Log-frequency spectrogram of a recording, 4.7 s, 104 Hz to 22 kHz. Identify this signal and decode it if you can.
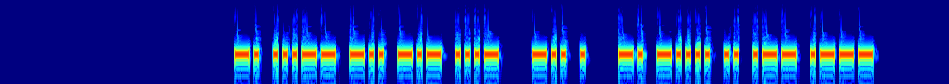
Morse code, heard as a keyed tone, about 51 wpm, 700 Hz. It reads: N3DKV DE N6IWJ
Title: USA Callsign DE Callsign - 5 Characters - 50wpm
